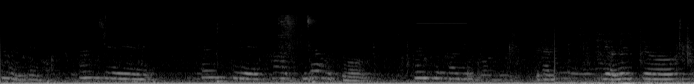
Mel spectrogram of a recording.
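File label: "pick", spoken word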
